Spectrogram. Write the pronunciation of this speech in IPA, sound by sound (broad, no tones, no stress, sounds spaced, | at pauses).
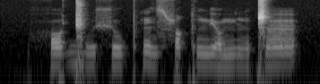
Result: h ɔ ɡ͡ǁ u ʃ u pʰ ĩ z ɬ ɔ q mʲ ɔ mʲ ʊ n ǁ æ̃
